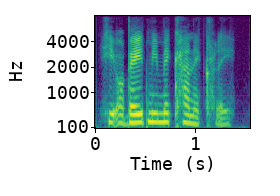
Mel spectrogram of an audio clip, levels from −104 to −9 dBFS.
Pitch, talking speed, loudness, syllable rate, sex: 210 Hz, 155 wpm, -16 LUFS, 6.8 syllables/s, female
